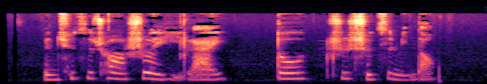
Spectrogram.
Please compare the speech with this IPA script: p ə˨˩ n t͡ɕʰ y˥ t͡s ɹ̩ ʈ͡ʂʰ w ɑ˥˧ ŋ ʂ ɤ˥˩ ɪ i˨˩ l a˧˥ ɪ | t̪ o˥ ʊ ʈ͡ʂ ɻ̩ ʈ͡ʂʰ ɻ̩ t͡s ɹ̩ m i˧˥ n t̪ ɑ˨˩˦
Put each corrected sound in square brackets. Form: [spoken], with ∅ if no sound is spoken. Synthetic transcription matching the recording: p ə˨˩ n t͡ɕʰ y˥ t͡s ɹ̩ ʈ͡ʂʰ w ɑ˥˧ ŋ ʂ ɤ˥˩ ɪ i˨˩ l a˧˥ ɪ | t̪ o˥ ʊ ʈ͡ʂ ɻ̩ ʈ͡ʂʰ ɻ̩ t͡s ɹ̩ m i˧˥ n t̪ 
